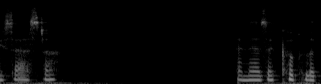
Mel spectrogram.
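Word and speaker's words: Circhester: when we have um words that have this like chester bit in them we actually don't pronounce it how you'd think that you would so this place you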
